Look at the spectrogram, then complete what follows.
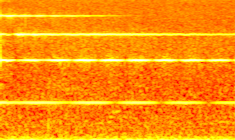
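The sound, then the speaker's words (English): A meditation bell, rung to end a sitting, hums in a steady, faint sustain, its clear high ringing tones holding almost unchanged with a slight pulsing and no strike heard. “without making up the story bell? End of sitting, time to get up. Oh, I'm so glad he rang it.”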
